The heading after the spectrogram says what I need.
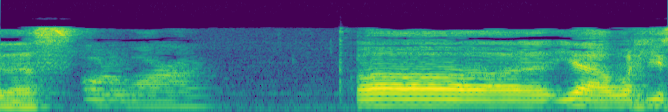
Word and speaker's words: Otawara: Otawara.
